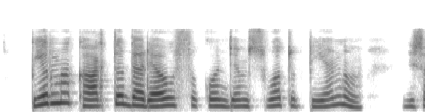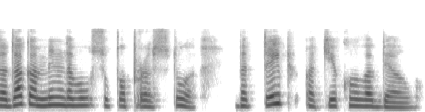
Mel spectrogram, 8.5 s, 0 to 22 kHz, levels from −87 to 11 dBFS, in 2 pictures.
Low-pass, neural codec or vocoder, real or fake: 7.2 kHz; codec, 16 kHz, 1.1 kbps, Voila-Tokenizer; fake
